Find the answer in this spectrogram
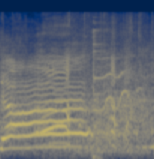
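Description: A man's voice singing a long held, slightly wavering note on the word 'jaa', followed by a few short swooping vocal sounds.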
